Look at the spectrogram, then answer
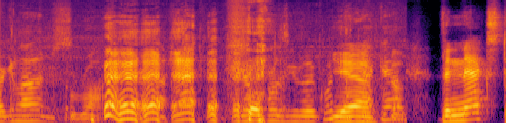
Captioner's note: laughs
